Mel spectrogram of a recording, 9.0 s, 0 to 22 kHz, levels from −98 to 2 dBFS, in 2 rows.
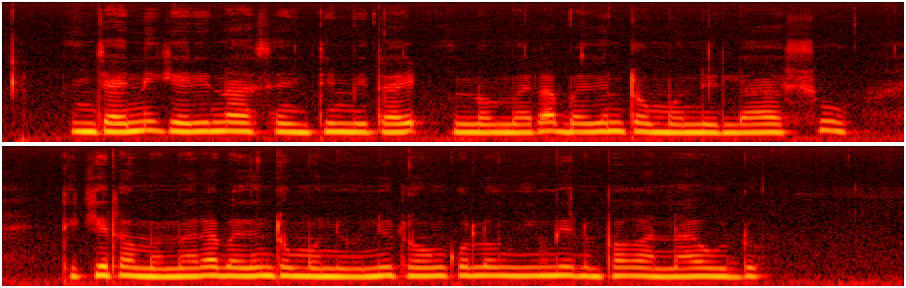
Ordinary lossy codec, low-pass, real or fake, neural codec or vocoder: none; none; real; none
